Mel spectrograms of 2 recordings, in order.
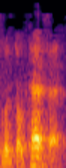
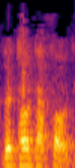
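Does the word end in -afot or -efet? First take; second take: -efet; -afot. First: The word ends with the sounds -efet. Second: The word ends with the sounds -afot. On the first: This reads the word exactly as it is spelled. "he says L'totefet, to make sure that there's no vav there" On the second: This is the usual reading of the word. "he doesn't say"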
